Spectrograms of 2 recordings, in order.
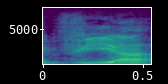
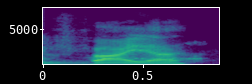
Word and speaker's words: via: Now, people pronounce this word differently. Okay, some people say via, others say via. Okay, I prefer to say via.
